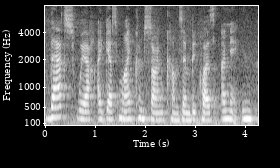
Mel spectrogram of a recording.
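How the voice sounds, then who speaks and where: An older woman with a New York accent raises her concerns at a public meeting. She speaks in an earnest, halting way, full of fillers and restarts, at a mid pitch. A faint hiss sits under her voice. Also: fairly even intonation. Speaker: alderman on a city committee.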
